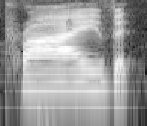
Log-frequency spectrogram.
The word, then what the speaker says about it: private: 소리나는 I 이렇게 씁니다 끝에 V 부분은 v a t e입니다 여기서 a 힘받은 어 소리로 쓰였고 티는 트 소리가 나는데 약하게 발음 되다 보니 받침 들린다고 말씀드렸죠 그리고 끝에 2는 떨 거지로 소리가 나지 않습니다 그래서 private 이렇게 발음이 돼요 private 자 이제 마지막으로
